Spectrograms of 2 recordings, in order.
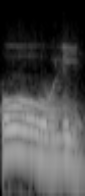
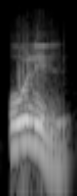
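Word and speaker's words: أولي: masuk Lil di sini huruf wau ini adalah huruf ziadah saja tidak ada pada bacaan hanya ada pada tulisan Jangan pula kita baca Uli tapi Ulil bacanya Ulil bilti Ulil qu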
